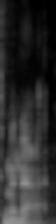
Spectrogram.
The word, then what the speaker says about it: Minott: And people, how do you say it? Minott? Minott? It's Minott. Don't disrespect my mans.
